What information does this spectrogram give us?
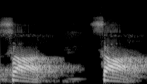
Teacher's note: सा जब बोलोगे तो जीभ जो है वो वायु को रोकती है कि भाई धीरे धीरे जा, तो वहां पे घर्षण होता है। सा सा बोल रहे हैं।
